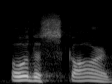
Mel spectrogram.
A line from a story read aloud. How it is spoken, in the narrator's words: mom said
